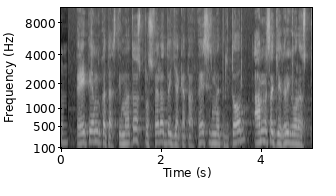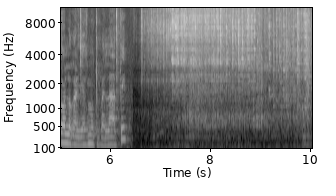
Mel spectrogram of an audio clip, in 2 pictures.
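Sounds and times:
coins pouring into machine: 6.5 - 10.0.

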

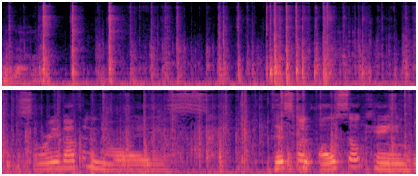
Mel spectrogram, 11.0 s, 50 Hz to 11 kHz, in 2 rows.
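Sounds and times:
plastic packaging clicking and crackling: 0.0 - 11.0.

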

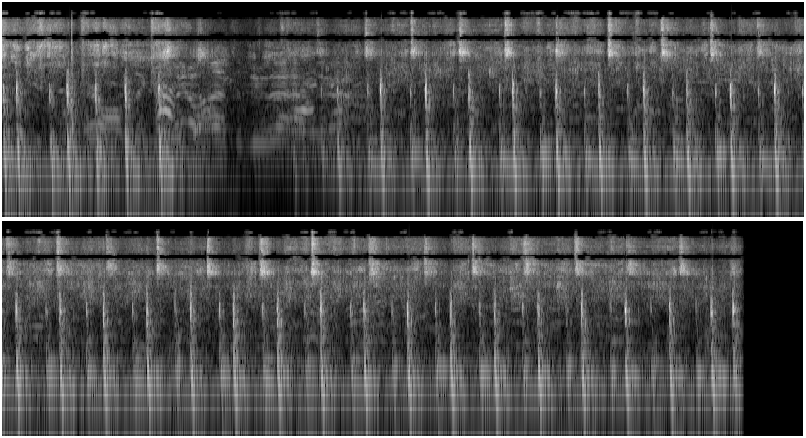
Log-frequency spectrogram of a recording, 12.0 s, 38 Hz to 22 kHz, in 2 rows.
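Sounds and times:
drum fast dance beat: 0.0 - 1.6, 2.2 - 11.6.

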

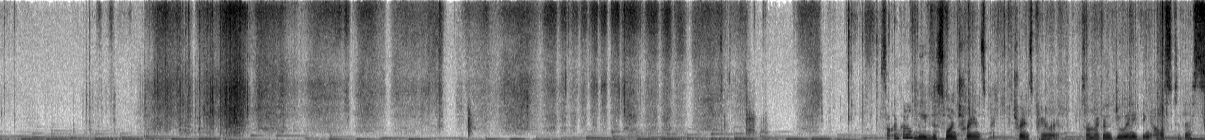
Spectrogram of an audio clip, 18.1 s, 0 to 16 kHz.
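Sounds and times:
hands rubbing tissue paper: 2.2 - 18.0.

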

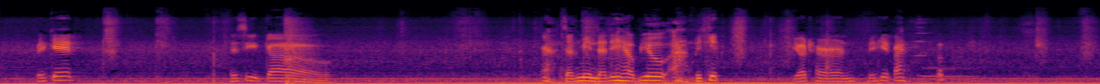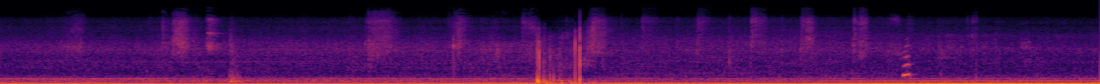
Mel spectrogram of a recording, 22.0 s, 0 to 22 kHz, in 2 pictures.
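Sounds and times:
car engine idling: 0.0 - 22.0.

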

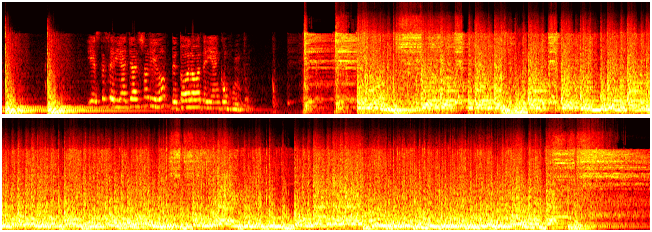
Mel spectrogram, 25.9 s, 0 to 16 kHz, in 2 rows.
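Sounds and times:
drum kit groove: 0.0 - 3.0, 5.4 - 25.9.

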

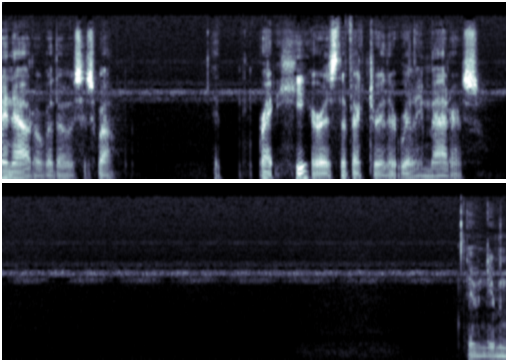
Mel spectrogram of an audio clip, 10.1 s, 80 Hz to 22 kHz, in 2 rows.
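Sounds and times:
crickets trilling: 0.0 - 10.0.

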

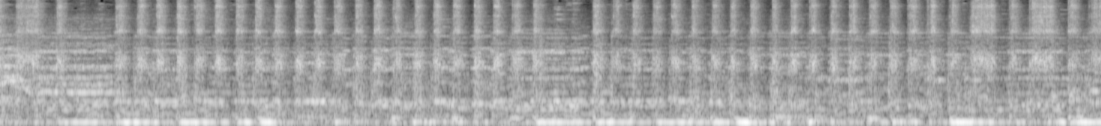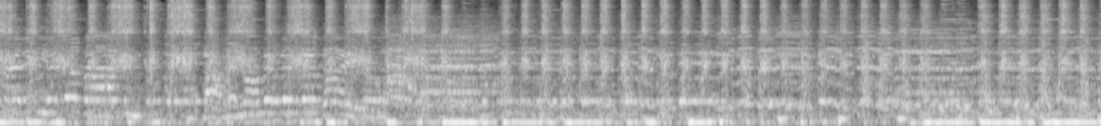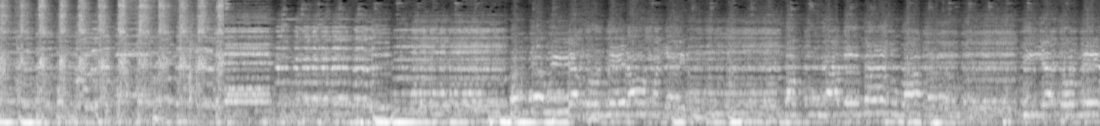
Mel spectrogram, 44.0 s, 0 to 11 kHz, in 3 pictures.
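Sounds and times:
accordion melody: 0.0 - 44.0
folk band playing dance tune: 0.0 - 44.0
jingling percussion: 0.0 - 44.0.

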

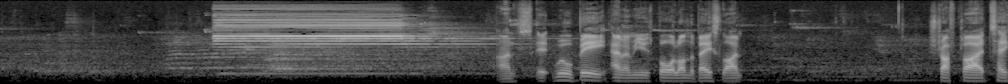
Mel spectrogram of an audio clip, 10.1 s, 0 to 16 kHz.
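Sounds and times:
scoreboard buzzer shrill tone: 2.1 - 5.0.

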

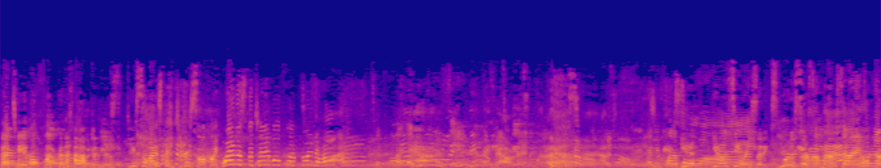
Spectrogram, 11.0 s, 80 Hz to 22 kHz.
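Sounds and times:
background chatter: 0.0 - 11.0
women talking: 0.0 - 11.0.

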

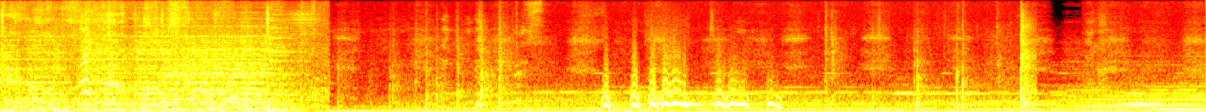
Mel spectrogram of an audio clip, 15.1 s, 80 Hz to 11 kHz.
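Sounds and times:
background music: 0.0 - 15.0
low drone: 0.0 - 15.0.

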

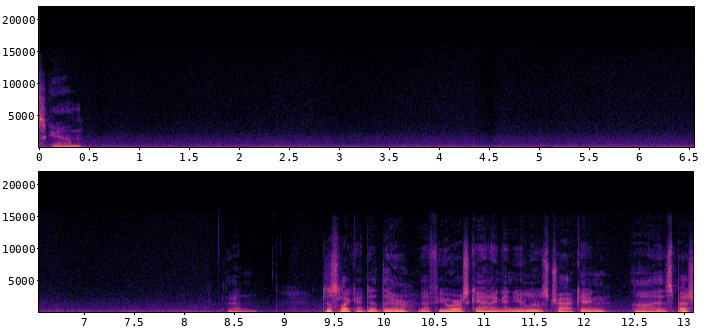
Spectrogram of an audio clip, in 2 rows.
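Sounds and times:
faint low hum with hiss: 0.0 - 13.0.

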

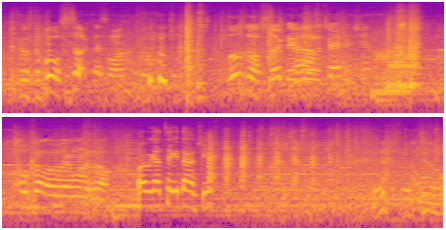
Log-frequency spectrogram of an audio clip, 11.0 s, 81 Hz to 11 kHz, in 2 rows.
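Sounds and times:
men talking indistinctly: 0.0 - 8.4, 10.1 - 11.0
steady mechanical noise: 0.0 - 11.0.

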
